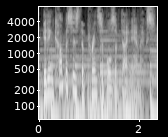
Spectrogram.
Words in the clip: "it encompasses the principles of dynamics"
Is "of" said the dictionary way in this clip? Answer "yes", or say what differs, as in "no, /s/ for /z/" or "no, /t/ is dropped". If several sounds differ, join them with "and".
yes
